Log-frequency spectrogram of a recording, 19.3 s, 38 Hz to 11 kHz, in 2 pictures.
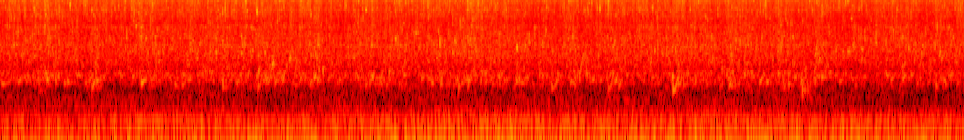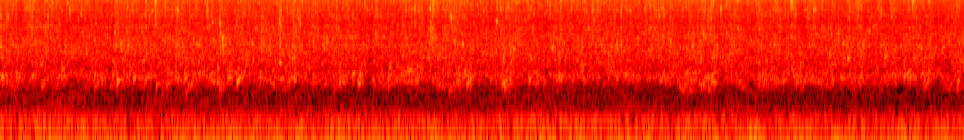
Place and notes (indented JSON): {
  "title": "Court-St.-Étienne, Belgique - Thyle river",
  "date": "2016-09-05 10:29:00",
  "description": "The Thyle river flowing, and a train quickly passing by.",
  "latitude": "50.61",
  "longitude": "4.54",
  "altitude": "83",
  "timezone": "Europe/Brussels"
}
